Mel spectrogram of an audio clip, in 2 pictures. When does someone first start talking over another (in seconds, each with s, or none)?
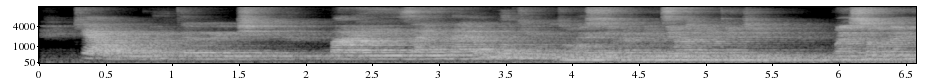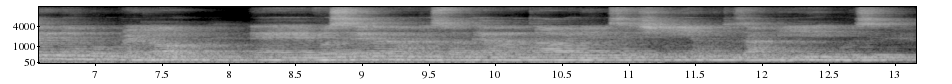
3.9 s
